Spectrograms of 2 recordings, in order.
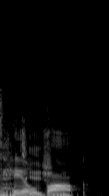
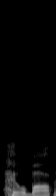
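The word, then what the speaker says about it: Hale-Bopp: Rumors began spreading among the group the following years that the upcoming comet Hal Bopp, I'm pretty sure I pronounced that wrong even after looking up. – I think it's Hail Bopp. – Hail Bopp. – I think it's Hail Bopp if I remember.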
